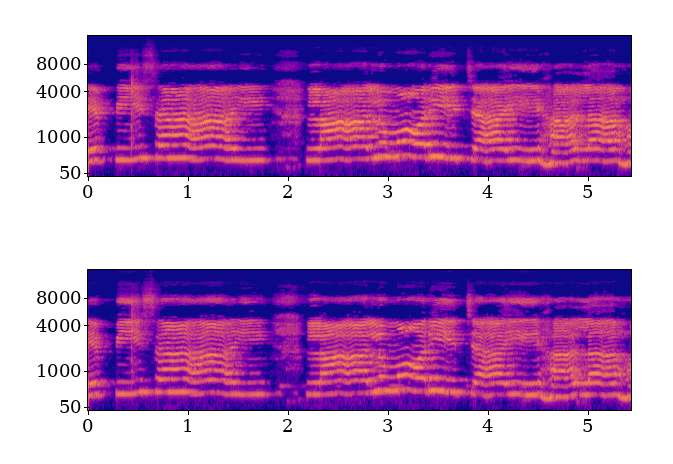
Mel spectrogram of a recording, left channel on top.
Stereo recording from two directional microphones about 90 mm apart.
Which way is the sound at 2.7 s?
Centre (ahead or behind).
